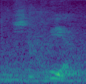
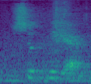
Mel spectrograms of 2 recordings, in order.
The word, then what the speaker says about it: Shukriya: Shukriya. Shukriya.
